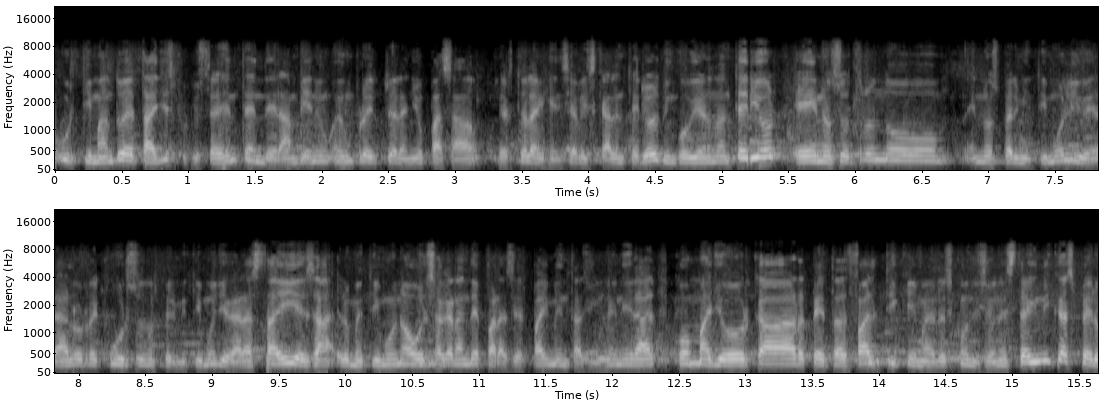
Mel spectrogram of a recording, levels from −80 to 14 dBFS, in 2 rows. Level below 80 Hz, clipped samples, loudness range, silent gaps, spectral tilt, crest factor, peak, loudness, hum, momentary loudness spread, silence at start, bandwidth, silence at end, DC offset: -62 dBFS; under 0.1%; 4 LU; none; -4 dB/octave; 16 dB; 0 dBFS; -18 LUFS; none; 8 LU; 0 s; 9.8 kHz; 0 s; under 0.1%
